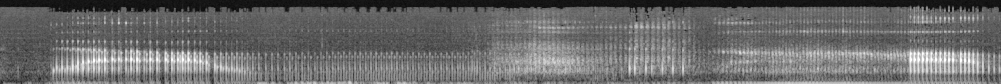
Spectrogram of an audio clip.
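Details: Kitten purring close up for ASMR: a steady pulsed rumble with a voiced, arching tone near the start and again at the end, and a short stretch of softer rustling in between.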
